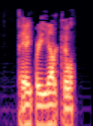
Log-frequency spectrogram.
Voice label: "patriarchal", English; adjectives

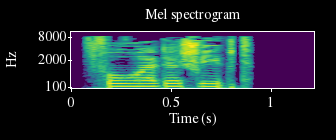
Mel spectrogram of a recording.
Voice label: "vorgeschwebt", German; adjectives

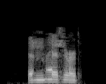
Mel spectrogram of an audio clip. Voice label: "unmeasured", English; adjectives

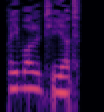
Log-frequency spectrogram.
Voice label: "revoltiert", German; adjectives

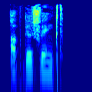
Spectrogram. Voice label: "abgeschwenkt", German; adjectives

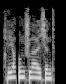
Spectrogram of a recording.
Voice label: "herumschleichend", German; adjectives

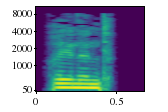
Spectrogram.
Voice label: "rinnend", German; adjectives

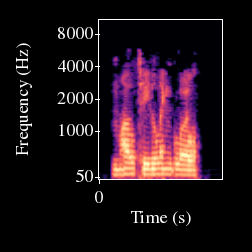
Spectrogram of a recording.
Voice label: "multi-lingual", English; adjectives

